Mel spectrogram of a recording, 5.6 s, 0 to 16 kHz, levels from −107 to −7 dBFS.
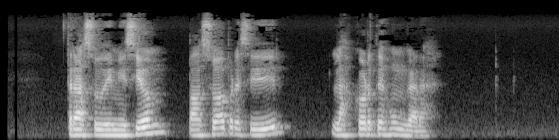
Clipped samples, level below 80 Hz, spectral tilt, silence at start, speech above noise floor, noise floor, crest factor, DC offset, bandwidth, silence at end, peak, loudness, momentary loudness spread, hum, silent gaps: under 0.1%; -72 dBFS; -4.5 dB/octave; 0.65 s; 45 dB; -67 dBFS; 20 dB; under 0.1%; 11.5 kHz; 1.25 s; -4 dBFS; -23 LUFS; 11 LU; none; none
